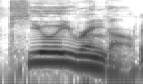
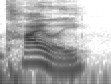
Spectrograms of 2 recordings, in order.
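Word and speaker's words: Kelee Ringo: After numerous highlights and separate announcers pronouncing this man's name, I've concluded that it is Keely Ringo. – Mm-hmm. Now, some people call them Kylie, and some people call them like close to Kelly, mm-hmm.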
